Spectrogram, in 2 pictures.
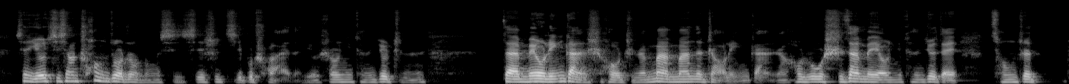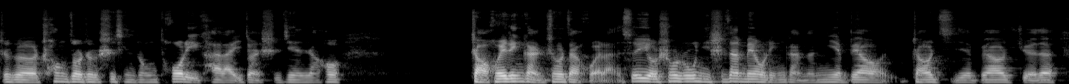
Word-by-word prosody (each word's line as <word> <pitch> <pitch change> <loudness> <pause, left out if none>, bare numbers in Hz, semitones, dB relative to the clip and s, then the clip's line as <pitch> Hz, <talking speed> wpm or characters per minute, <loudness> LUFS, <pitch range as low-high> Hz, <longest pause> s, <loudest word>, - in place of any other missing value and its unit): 像 155 - -4
尤 135 +2 +5
其 145 0 -3
像 145 +1 -1
创 160 +1 -3
作 140 -2 +4
这 115 - -5
种 110 -4 -5
东 100 +1 -15
西， 100 - -12
其 110 0 -10
实 - - -8
是 110 +2 -12
急 115 - -12
不 - - -10
出 - - -10
来 - - -9
的， - - -26
有 - - -15
时 - - -15
候 110 - -3
你 115 0 -8
可 115 - -19
能 105 0 -12
就 125 +1 +1
只 120 -4 -13
能， 100 +4 -17 0.7
在 130 -2 +8
没 125 +2 +4
有 135 - +10
灵 130 +2 +3
感 - - +6
的 100 - 0
时 100 - -8
候， 110 -3 -2
只 105 -1 -9
能 105 +2 -5
慢 130 -1 +3
慢 125 +1 +2
地 125 -1 -1
找 115 - -5
灵 - - -11
感， - - -8
然 95 0 -12
后 120 +4 -7
如 120 +1 -1
果 125 0 +2
实 120 - -1
在 135 +3 +5
没 120 -3 +2
有， 105 0 +3
你 110 0 -11
可 115 - -22
能 110 -1 -10
就 125 +1 0
得 95 -5 0 0.3
从 115 0 -8
这 120 +1 0 0.3
这 120 -4 -5
个 105 -2 +4
创 130 +4 -6
作 125 -1 +4
这 115 0 -1
个 110 - -3
事 120 0 -5
情 110 -2 -11
中 105 0 -10
脱 130 +4 +4
离 105 -5 -1
开 105 +3 -4
来 100 -1 -1
一 - - -6
段 - - -4
时 105 - -12
间， 105 0 -6
然 105 -1 -8
后 115 +1 -3 1.3
找 - - +6
回 130 0 +8
灵 140 0 +5
感 135 -8 +2
之 100 +6 -4
后 120 - +4
再 - - +2
回 - - -4
来。 - - -8
所 145 - -1
以 145 - +4
有 130 -3 +5
时 125 +3 -4
候 145 - +4
如 140 -1 +3
果 140 - +3
你 130 -3 -3
实 115 +1 -7
在 135 +2 +2
没 125 -1 -1
有 120 -2 +3
灵 105 0 -6
感 110 -5 -8
了， 100 - -11
你 110 +2 -10
也 110 - -1
不 105 +2 -9
要 105 -2 0 0.2
着 110 +1 0
急， 110 -2 -14
也 105 0 -4
不 100 - -11
要 110 0 +1
觉 105 -3 -6
得 105 +1 0
115 Hz, 315 characters per minute, -22 LUFS, 105-125 Hz, 1.3 s, 有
